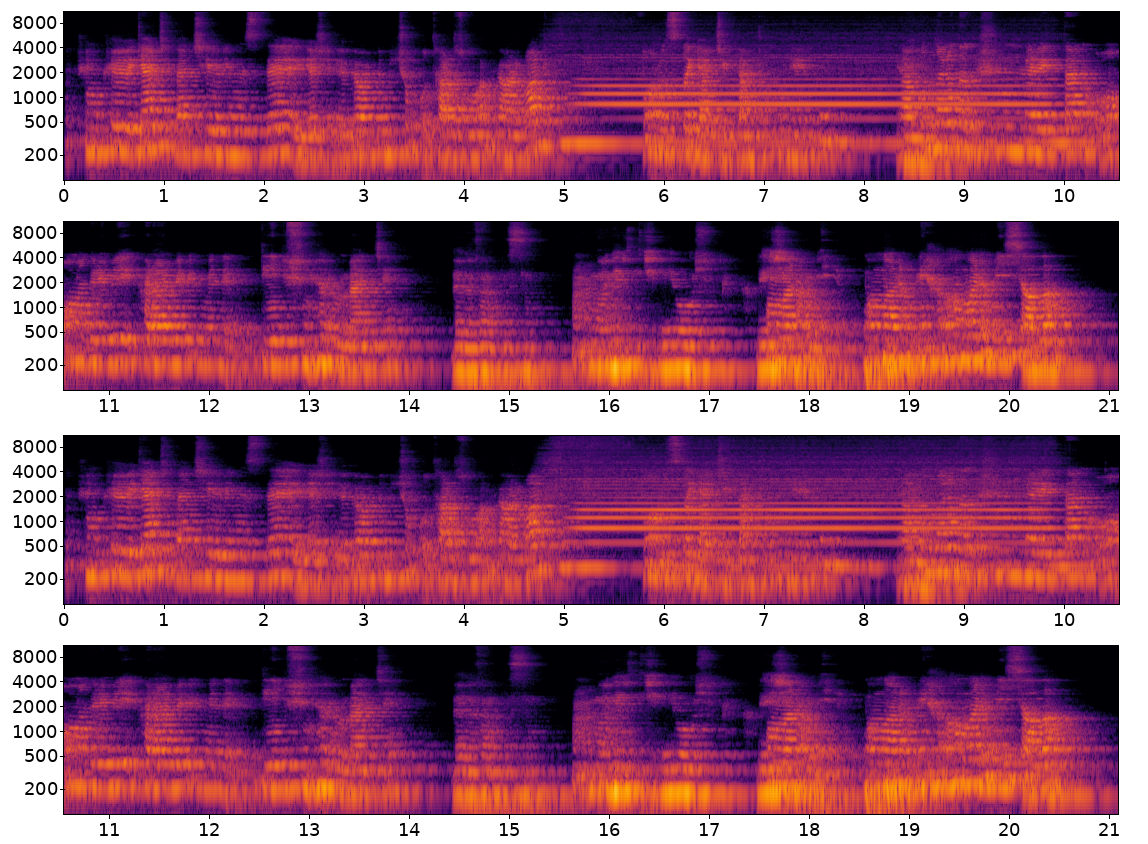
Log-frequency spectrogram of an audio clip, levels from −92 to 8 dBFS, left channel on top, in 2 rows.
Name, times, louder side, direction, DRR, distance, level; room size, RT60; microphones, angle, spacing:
voice 1, 0.1-4.8 5.8-7.7 8.3-13.9 15.6-16.1 17.6-18.2 18.5-20.5, left 1 dB, 55° left, -2 dB, 1.1 m, -26 dB
Wind instrument woodwind instrument, 4.9-9.9, right 1 dB, 35° right, 0.3 m, -28 dB
voice 2, 8.4-8.7 14.4-15.3 15.8-17.0 17.5-18.1 18.5-19.1 20.1-20.5, left 1 dB, 85° left, -3 dB, 0.7 m, -22 dB
4.2 x 4.0 x 2.9 m, 1.1 s
head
